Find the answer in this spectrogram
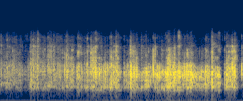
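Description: Freshly painted beads rattling and rolling in a paper bowl as it is shaken by hand, a steady rattle that grows a little louder near the end. They are shaken so the wet paint doesn't dry them onto the bowl.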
